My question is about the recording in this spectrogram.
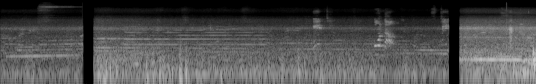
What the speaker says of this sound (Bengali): আমাদের ট্রেন এসে পৌঁছালো কোনা স্টেশন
